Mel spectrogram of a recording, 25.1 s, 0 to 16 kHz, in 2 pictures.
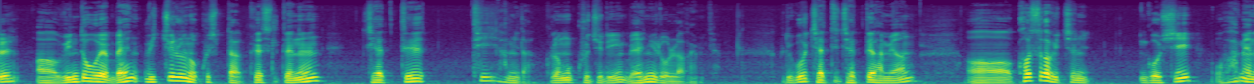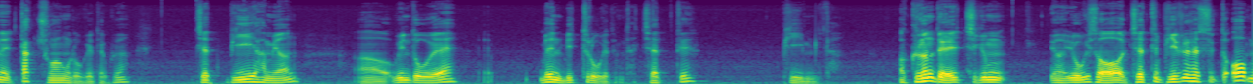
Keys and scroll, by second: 3.9-4.7 typing, 8.2 z, 8.4 z, 14.5-14.8 typing, 19.1 typing, 20.1-21.2 typing, 22.9-24.6 typing.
